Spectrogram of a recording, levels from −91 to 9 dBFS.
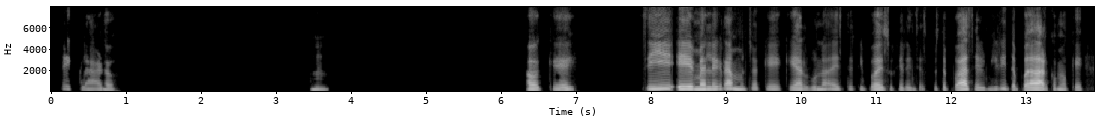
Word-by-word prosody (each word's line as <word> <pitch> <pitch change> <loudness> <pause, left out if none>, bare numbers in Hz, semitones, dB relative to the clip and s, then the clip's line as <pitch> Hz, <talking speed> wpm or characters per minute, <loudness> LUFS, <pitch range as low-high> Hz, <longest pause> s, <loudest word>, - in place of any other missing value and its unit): Sí, 255 -2 -14
claro. 190 -1 -13 2.6
Ujú. 195 -1 -11 2.7
Okey. 200 0 -3 0.9
Sí, 255 +2 0
y 235 +1 +6
me 220 0 +4
alegra 220 +3 +1
mucho 220 - -5
que 105 -1 -11
que 200 -1 -7
alguna 205 +2 -6
de 115 - -7
este 220 - -16
tipo 215 -1 -13
de 210 -2 +1
sugerencias, 190 +2 -16
pues, 200 -3 -23
te 205 - -12
pueda 205 +3 +4
servir 200 0 -13
y 265 - -8
te - - -10
pueda 190 -2 +3
dar 190 -1 +8
como 200 -3 -10
que 175 0 -14
200 Hz, 115 wpm, -23 LUFS, 190-220 Hz, 2.7 s, dar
